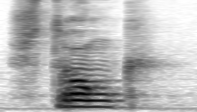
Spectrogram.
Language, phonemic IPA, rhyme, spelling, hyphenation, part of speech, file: Dutch, /strɔŋk/, -ɔŋk, stronk, stronk, noun, Nl-stronk.ogg
- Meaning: tree stump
